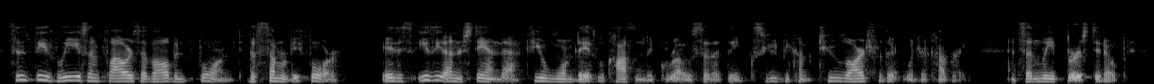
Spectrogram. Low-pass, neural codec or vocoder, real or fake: 7.2 kHz; vocoder, 22.05 kHz, 80 mel bands, HiFi-GAN; fake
